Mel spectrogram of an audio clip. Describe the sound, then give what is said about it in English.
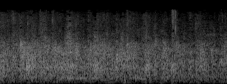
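A round of applause for participants at a debate event: brisk, dense clapping runs evenly through the whole clip, with no voices standing out. “Can we just have a round of applause to give them the extra confidence?”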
